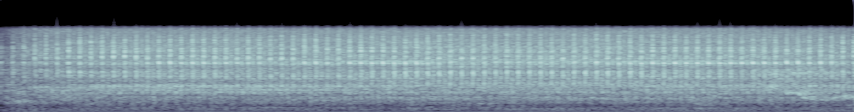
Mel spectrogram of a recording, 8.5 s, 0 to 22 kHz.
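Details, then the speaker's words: Ford Ka 1.0 12V three-cylinder, 103,000 on odometer, microphone held close; loud rapid metallic knock over rough idle, misfiring and lacking power; teardown found piston slap and leaking exhaust valves. "Eis que a minha hipótese se confirma aqui de barulho do motor lembra que eu falei um pouquinho antes aí no vídeo que eu achava que esse motor tinha dois problemas"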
